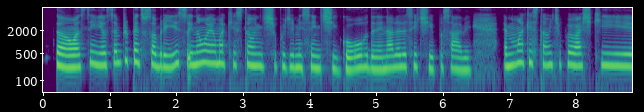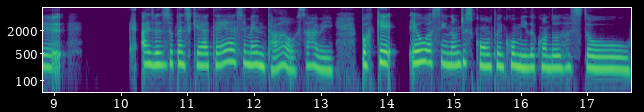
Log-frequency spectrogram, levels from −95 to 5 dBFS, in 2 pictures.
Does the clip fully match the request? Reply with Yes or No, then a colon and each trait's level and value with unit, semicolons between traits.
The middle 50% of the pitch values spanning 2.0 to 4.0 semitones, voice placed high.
Yes: average, 3.2 semitones; very high, 255 Hz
